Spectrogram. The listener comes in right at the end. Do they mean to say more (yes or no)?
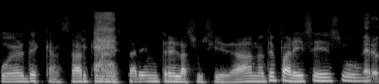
yes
